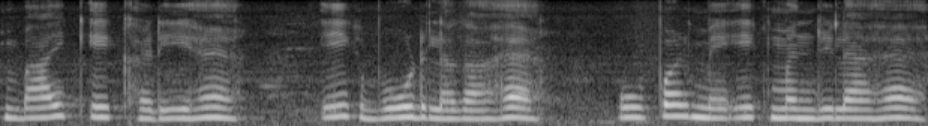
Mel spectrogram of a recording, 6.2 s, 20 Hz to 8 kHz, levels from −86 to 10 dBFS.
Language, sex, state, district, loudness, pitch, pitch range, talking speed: Hindi, female, Bihar, West Champaran, -18 LUFS, 230 Hz, 215-240 Hz, 125 wpm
